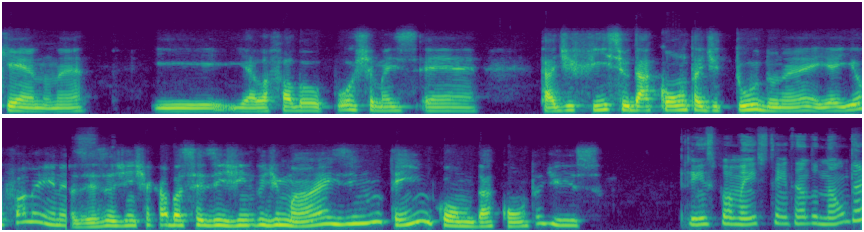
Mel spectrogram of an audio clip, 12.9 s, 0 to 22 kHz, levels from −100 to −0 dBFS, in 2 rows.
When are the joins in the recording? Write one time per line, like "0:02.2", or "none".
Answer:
0:06.9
